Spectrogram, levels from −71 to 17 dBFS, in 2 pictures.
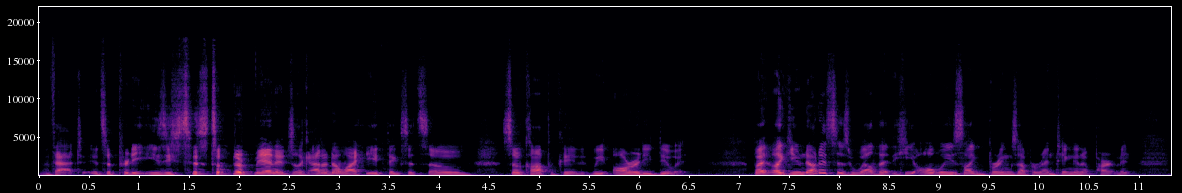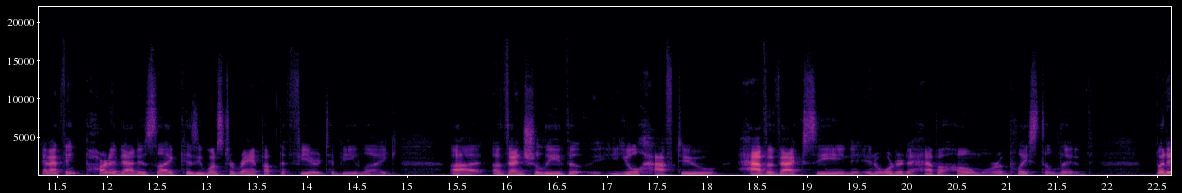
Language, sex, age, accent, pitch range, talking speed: English, male, 20-39, American, 120-175 Hz, 205 wpm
